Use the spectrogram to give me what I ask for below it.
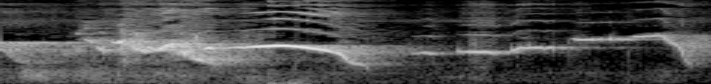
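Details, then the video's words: Short burst of song from a Javan black-naped oriole: a sustained clear whistle, a warbled middle, a strong falling slur, then steady mid-pitched notes rising to a final sharp upward and downward flick. "KEPODANG EMAS JAWA GACOR"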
